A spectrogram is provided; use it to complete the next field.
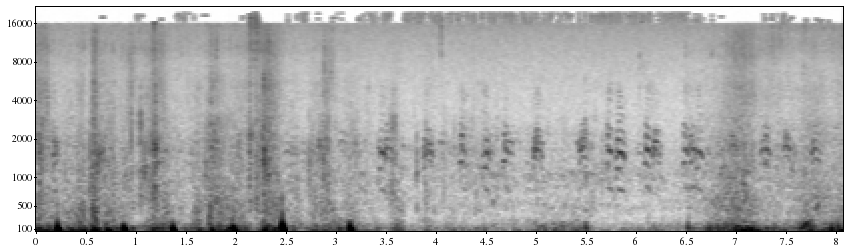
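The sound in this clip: Geese honking in flight during migration, a pair separated from the flock calling to rejoin the others; many honks in an irregular series over a steady low rumble.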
